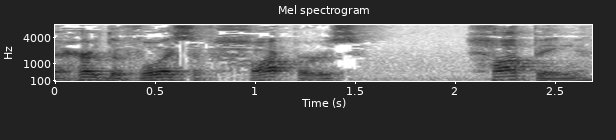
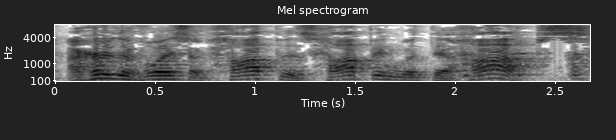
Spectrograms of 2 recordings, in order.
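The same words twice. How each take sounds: First: Said in the usual way. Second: Loud, higher New York accent, playing it up; New York accent, dropping the R in "hoppers". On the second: Shown as a demonstration. Preacher owning up to his accent as he reads scripture, New York accent. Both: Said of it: "I gotta say this in my New York accent".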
